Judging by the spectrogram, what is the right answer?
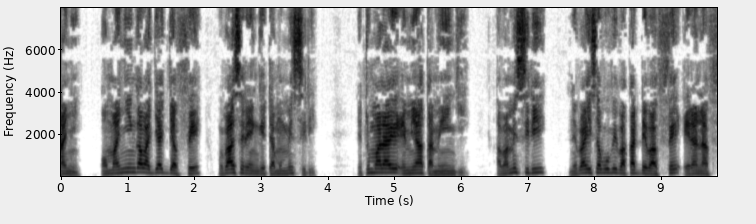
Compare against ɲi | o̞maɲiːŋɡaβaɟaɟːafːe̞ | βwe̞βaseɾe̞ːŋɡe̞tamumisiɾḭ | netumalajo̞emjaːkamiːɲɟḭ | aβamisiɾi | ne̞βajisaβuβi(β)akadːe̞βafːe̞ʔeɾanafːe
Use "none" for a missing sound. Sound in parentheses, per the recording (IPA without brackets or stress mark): β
